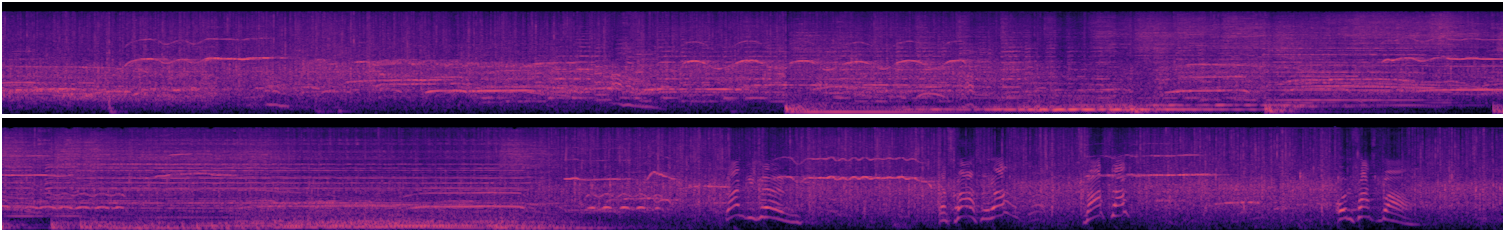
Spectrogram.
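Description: Studio audience cheering, whooping and applauding, with the live studio band playing from about eight seconds in until about twenty seconds in; the cheering carries on after the band stops.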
